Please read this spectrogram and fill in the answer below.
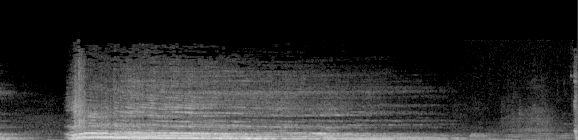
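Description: Several voices shouting one long, drawn-out "hou" war cry in a haka-style chant. It starts about half a second in and slides down in pitch as it fades away over about three seconds.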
